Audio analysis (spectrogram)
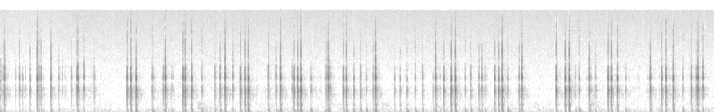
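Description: A small stack of paper banknotes is held in both hands right in front of a furry microphone and crinkled and rubbed with the fingertips. The result is a quiet, steady run of short, dry crackles and rustles with a midrange papery tone, each snap dying away almost instantly over a soft background hiss.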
